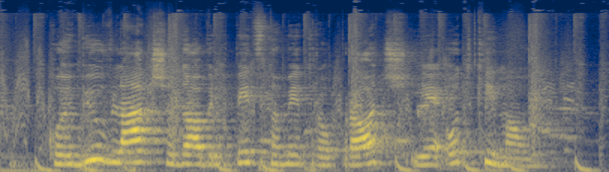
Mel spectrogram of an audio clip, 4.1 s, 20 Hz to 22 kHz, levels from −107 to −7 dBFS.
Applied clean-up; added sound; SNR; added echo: none; Scratching (performance technique); 13 dB; none.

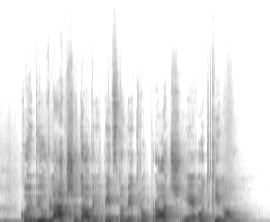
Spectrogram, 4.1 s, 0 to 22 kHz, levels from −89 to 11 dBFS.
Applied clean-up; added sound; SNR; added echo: none; none; none; none.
